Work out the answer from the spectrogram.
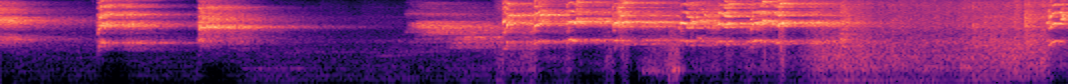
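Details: Pet parrots kept as a family in a house: a few separate harsh nasal squawks, a pause, then a longer stretch of overlapping chattering, screechy calls with a rough noisy background.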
